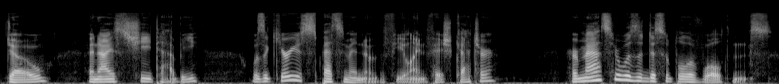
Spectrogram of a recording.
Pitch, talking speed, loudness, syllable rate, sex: 135 Hz, 160 wpm, -20 LUFS, 5.3 syllables/s, male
